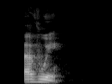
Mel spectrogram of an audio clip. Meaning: feminine singular of avoué
- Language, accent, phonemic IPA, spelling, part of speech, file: French, France, /a.vwe/, avouée, verb, LL-Q150 (fra)-avouée.wav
